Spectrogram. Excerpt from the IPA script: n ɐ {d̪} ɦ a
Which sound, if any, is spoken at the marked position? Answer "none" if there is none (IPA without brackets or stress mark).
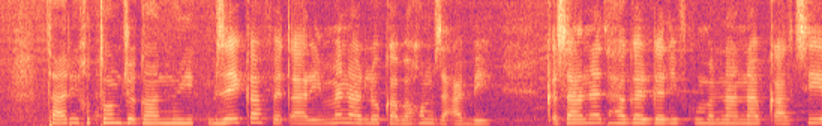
t̪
